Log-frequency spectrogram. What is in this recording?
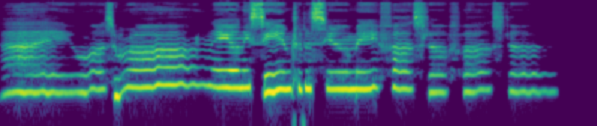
The exact same as the other vocals (see its title for the lyrics) except cleaned WITHOUT reverb (by Erokia).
